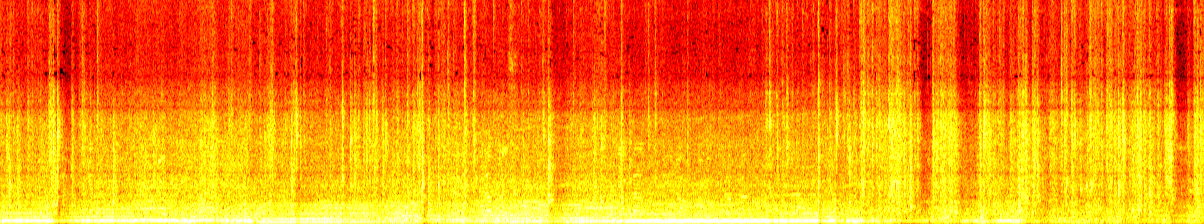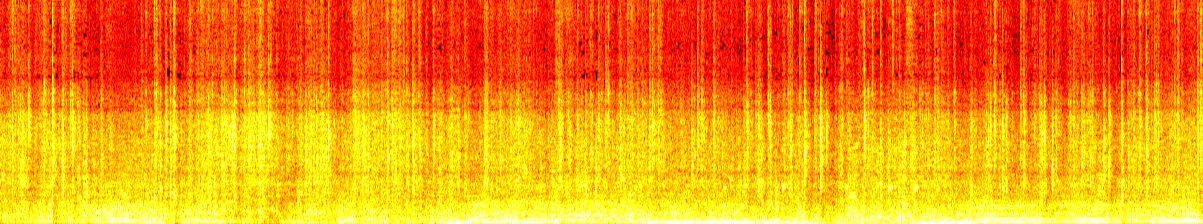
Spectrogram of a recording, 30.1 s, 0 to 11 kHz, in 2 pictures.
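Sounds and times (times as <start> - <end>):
rally car engine revving: 0.0 - 30.0
gravel hitting car underbody: 9.5 - 30.0.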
